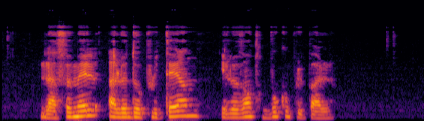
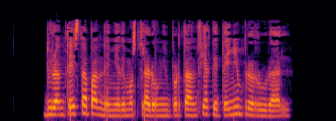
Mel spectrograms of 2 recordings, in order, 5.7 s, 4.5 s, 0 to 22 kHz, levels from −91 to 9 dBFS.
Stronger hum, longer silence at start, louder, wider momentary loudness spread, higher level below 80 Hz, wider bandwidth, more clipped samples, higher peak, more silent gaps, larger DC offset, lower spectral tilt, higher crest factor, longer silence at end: neither; about the same, 0.55 s vs 0.6 s; about the same, -17 LUFS vs -17 LUFS; first, 13 LU vs 6 LU; second, -60 dBFS vs -54 dBFS; second, 9.4 kHz vs 11.5 kHz; neither; about the same, 0 dBFS vs 0 dBFS; neither; neither; first, -5.5 dB/octave vs -2.5 dB/octave; about the same, 18 dB vs 18 dB; first, 1.25 s vs 0.65 s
